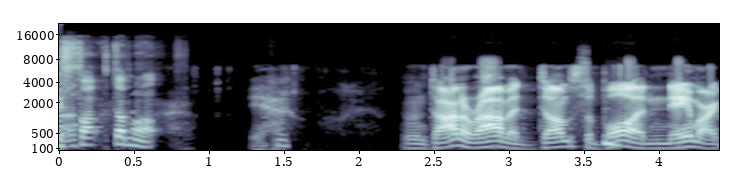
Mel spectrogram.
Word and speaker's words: Donnarumma: Donnarumma. The pizza pie. Donnarumma. Donnarumma. Say it again. Donnarumma. Donnarumma. Bayern working outside the Like box. Opening these back kicks. That's twice you fucked them up. Yeah. When Donnarumma dumps the ball and Neymar gets in front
